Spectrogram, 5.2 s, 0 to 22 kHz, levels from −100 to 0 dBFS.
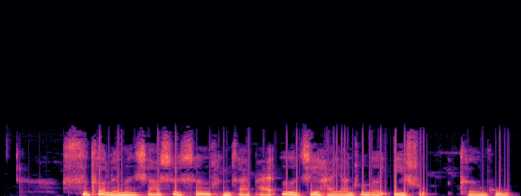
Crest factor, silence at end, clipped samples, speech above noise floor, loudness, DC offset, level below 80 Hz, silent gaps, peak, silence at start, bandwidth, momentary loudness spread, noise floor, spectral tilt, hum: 14 dB; 0.1 s; under 0.1%; 31 dB; -19 LUFS; under 0.1%; -44 dBFS; none; -4 dBFS; 0.65 s; 7.6 kHz; 11 LU; -50 dBFS; -6.5 dB/octave; none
